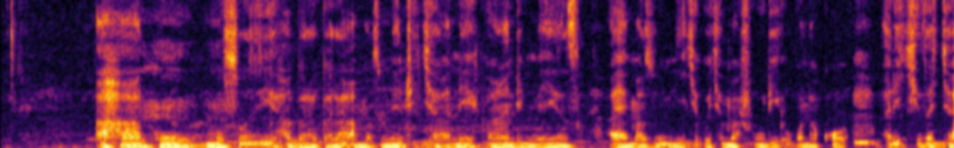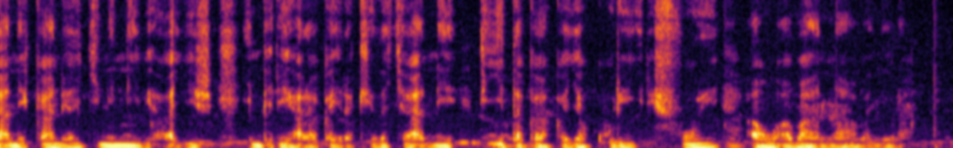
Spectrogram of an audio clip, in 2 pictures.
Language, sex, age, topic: Kinyarwanda, female, 25-35, education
